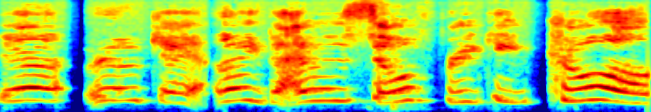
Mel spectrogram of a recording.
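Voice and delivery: put-on weepy gush, crying through, high and loud. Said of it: "still crying".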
